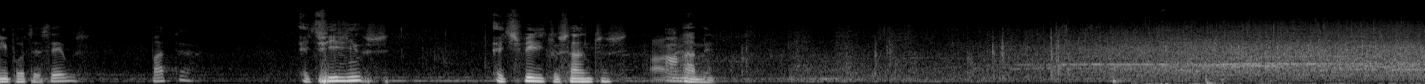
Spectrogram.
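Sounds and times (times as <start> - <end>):
speech: 0.0 - 2.0, 3.0 - 4.1, 4.9 - 7.2
large outdoor crowd clapping in a square: 9.9 - 14.2.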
